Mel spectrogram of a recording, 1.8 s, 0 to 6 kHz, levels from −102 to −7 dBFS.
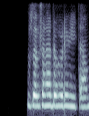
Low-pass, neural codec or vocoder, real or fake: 5.4 kHz; codec, 16 kHz, 2 kbps, FreqCodec, smaller model; fake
